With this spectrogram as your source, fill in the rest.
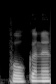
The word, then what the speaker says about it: Pulkkinen: I think it's Pulkkinen or something like that.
